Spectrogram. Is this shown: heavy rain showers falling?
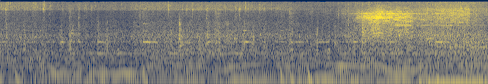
yes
